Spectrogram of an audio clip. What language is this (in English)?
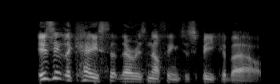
English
